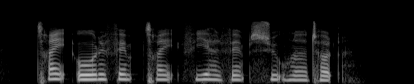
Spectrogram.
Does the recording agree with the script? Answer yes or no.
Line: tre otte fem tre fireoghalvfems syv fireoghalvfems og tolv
no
